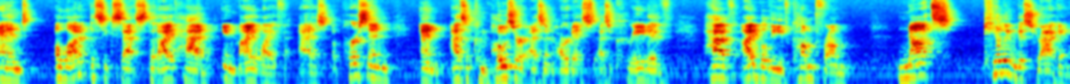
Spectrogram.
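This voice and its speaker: Speaking at a fairly slow pace, a man uses a fairly high pitch with ordinary pitch variation. Audible room echo and noticeable background noise are present. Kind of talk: personal educational monologue. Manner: loud at times.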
